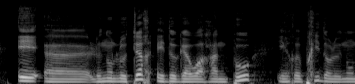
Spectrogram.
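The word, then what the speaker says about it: 江戸川乱歩: donc Edgar Allan Poe, et je vais le prononcer à la japonaise. Donc Edgar Allan Poe Edogawa Ranpo.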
